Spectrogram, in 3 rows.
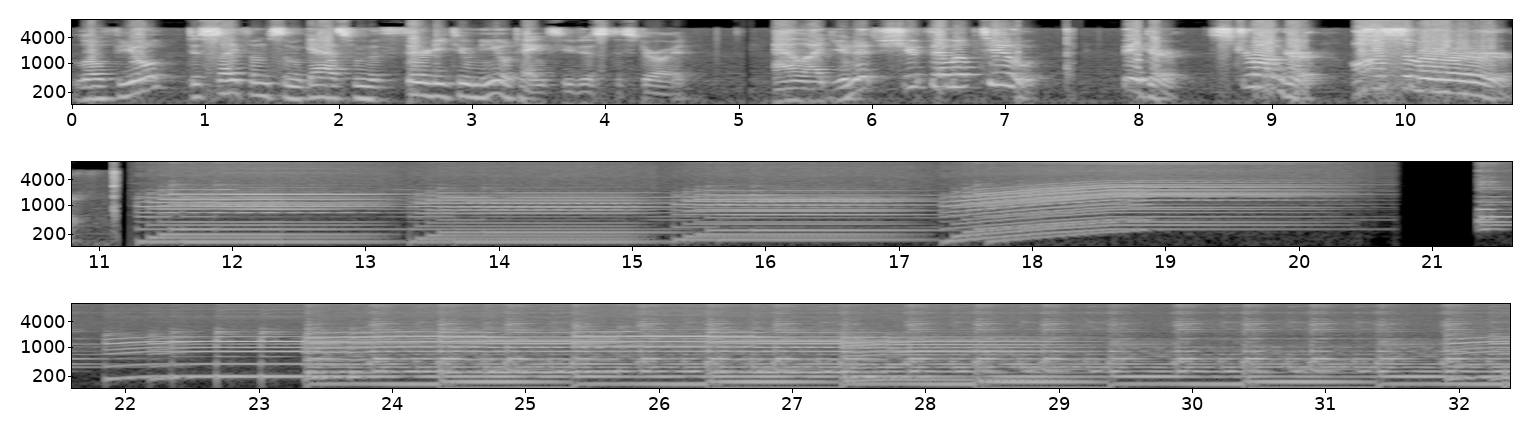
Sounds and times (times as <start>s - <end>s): Speech: 0.0s - 4.7s, 5.3s - 10.9s
Music: 11.3s - 20.8s, 21.4s - 32.3s.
